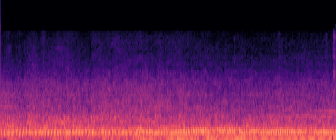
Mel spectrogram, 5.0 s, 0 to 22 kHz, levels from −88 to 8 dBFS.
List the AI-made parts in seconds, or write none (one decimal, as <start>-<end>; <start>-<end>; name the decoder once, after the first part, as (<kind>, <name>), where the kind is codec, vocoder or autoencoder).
0.9-3.9 (codec, HILCodec)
